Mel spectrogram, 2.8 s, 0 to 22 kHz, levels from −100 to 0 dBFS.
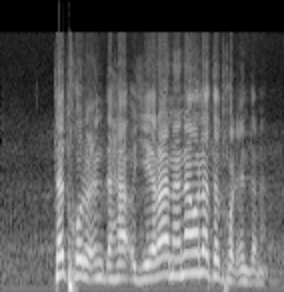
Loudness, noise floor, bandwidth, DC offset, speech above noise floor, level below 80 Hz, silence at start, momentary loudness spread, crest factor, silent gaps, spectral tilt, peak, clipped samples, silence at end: -15 LUFS; -46 dBFS; 14 kHz; under 0.1%; 31 dB; -32 dBFS; 0.55 s; 9 LU; 16 dB; none; -5.5 dB/octave; 0 dBFS; under 0.1%; 0.2 s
